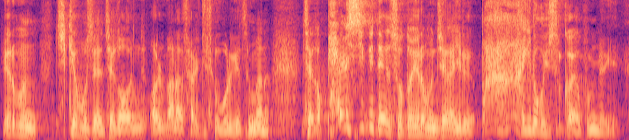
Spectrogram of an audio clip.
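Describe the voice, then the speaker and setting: A middle-aged man preaching a lively, theatrical sermon to young people as a pastor. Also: medium pitch, fast talker, husky. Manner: animated, theatrical, acts out quotes and jumps around.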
